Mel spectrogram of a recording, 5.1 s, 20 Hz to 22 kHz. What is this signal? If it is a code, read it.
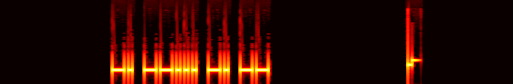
Morse code, heard as a keyed tone, about 30 wpm, 700 Hz. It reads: N7NM
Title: Call Signs - 30wpm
